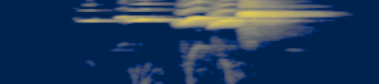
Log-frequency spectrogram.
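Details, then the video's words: Young birds learning from a double-collared seedeater's strong tutor song: a drawn-out high whistle followed by a loud, buzzy, rapidly modulated warble of about a second, clean with no background. "Encarte Canto Forte Para Coleiro e Papacapim"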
